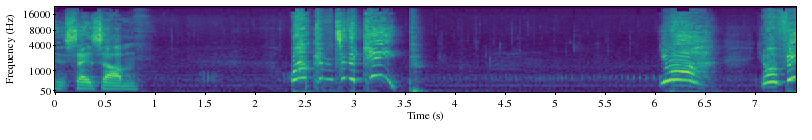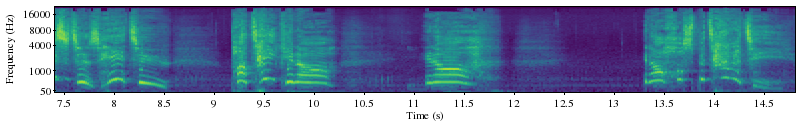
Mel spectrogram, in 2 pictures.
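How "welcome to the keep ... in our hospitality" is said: very high, loud voice ringing out, calling. Game master voices an unseen speaker greeting the players entering the keep, high-pitched voice. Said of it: "a high pitched voice um, speak out".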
